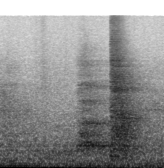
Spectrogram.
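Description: A man's forceful breath of exertion, a short rushing huff about one and a half seconds in, as he pulls his legs up in a hanging leg raise. A low steady hum runs underneath.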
